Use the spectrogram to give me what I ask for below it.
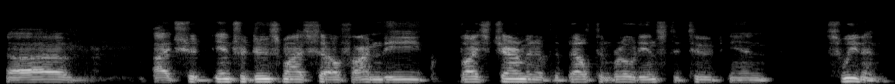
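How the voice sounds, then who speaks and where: Slow, halting American-born man. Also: on the low side, fairly even intonation, darkish tone. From United States. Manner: slow, measured, with many hesitations. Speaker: guest commenter. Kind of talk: online discussion remarks. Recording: dull lo-fi sound.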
